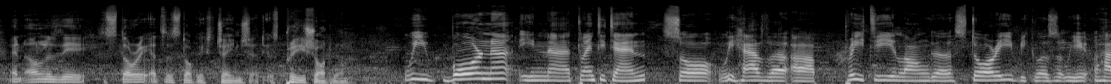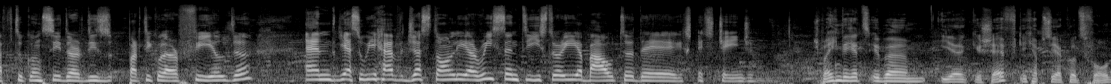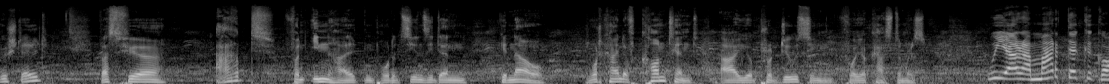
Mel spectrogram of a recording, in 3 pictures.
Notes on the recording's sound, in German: live aus Omaha von Berkshire HV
